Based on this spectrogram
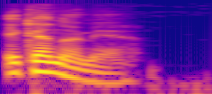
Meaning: economy, saving (frugal use of resources)
- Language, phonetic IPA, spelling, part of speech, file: Russian, [ɪkɐˈnomʲɪjə], экономия, noun, Ru-экономия.ogg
